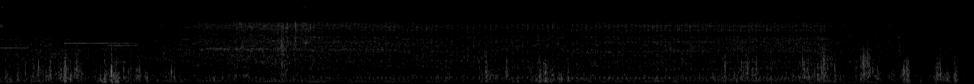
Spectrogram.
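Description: Quiet, steady wind and road noise of a motorcycle ride, with a few faint knocks.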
